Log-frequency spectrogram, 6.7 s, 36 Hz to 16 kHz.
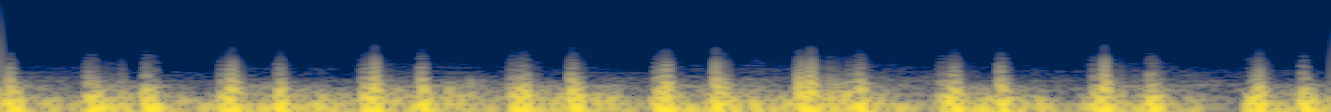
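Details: Normal adult heartbeat from a medically fit person, recorded with multiple precision contact microphones. Steady paired low thumps at about 80 beats a minute over a low hum; occasional double clicks are a microphone-delay artifact, not heart disease.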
